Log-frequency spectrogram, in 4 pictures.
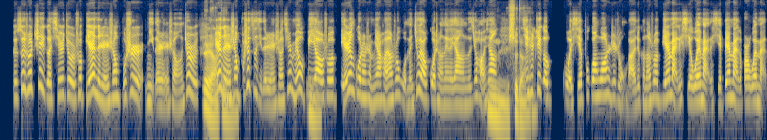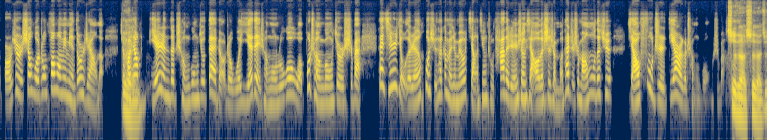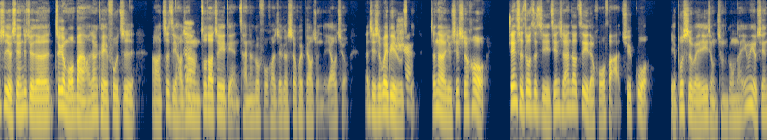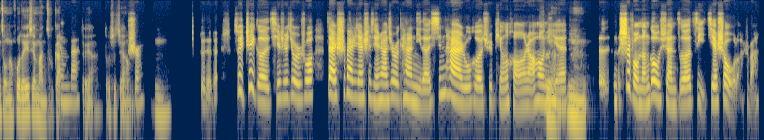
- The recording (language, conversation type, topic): Chinese, podcast, 怎样克服害怕失败，勇敢去做实验？
- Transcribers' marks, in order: other background noise; laughing while speaking: "想要的"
